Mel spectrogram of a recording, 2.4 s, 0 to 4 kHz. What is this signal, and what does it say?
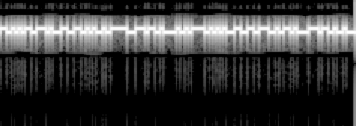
RTTY, about 45.45 baud. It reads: SHIFT KEYING
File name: fsk170 / teletype-RTTY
